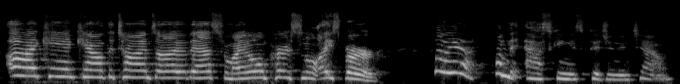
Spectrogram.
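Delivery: pigeon working up to a freak-out; hammed-up aggrieved pigeon rant. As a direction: rant like a put-upon pigeon, building to a high wail. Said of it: "he goes on these little rants".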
